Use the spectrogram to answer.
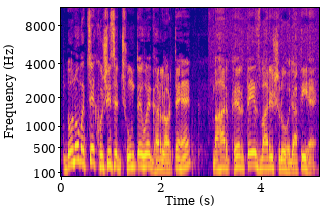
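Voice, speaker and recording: A man's voice: fairly high pitch, very animated, normal speed, faint music behind. A man narrating a scripted cartoon family story.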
